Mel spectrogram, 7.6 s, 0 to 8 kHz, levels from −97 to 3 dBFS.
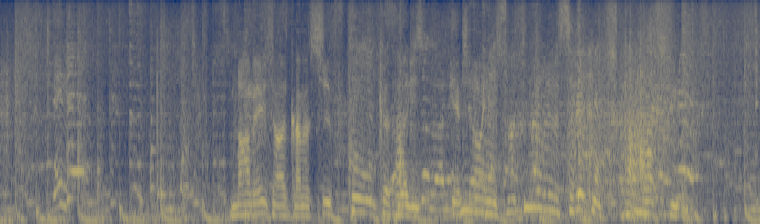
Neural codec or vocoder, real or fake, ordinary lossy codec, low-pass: codec, 16 kHz, 1 kbps, X-Codec, HuBERT features, trained on general audio; fake; none; none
